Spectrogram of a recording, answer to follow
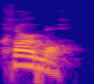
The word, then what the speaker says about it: caramel: lot of car caramel caramel try it caramel caramel you so you just dro the second a the second a is silent it is yeah okay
